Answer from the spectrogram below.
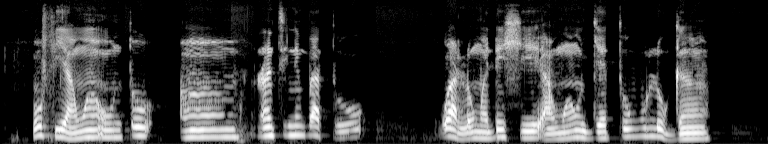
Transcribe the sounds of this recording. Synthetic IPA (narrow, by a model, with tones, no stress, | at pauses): o˦fi˧a˨w̃ɔ̃˧o˧ũ˧to˦ | ã˦˧ɾ̃ã˦ti˦nĩ˦ɡ͡ba˦˨to˨˦ | wa˦˨lɔ˨˦mã˧de˦˨ʃe˧a̰˨w̃ɔ̃˧ũ˧˦d͡ʒɛ˧to˦wu˦lo˦˨ɡã˨˧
